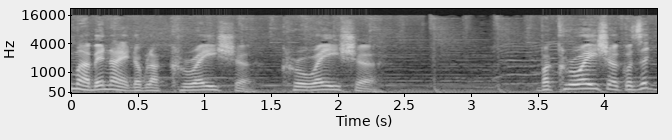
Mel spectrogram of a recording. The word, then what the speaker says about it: Croatia: Ở Việt Nam đọc là Croatia đúng không? Nhưng mà bên này đọc là Croatia.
